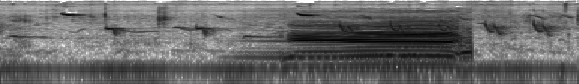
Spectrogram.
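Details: Among hundreds of cattle grazing across broad rice fields, a cow calls its herd mates home at dusk; a single strong, steady moo lasting under a second, preceded by scattered bird chirps over a low steady hum.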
